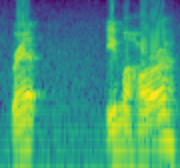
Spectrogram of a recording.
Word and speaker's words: Grant Imahara: Lucasfilm and Mythbusters roboticist Grant Imahara, is that how you pronounce his name?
